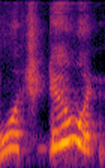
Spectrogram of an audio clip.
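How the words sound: It is said as Herbert the Pervert.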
